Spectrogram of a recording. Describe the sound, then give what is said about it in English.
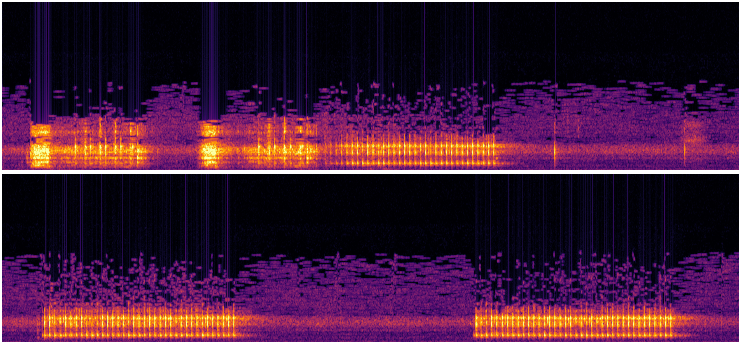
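Telephone ringing on a call placed from an office: a few short, choppy bursts, then three long buzzy rings separated by steady pauses, over a low background hum. “I'm going in the office now and call Dr. Horace Talbot.”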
